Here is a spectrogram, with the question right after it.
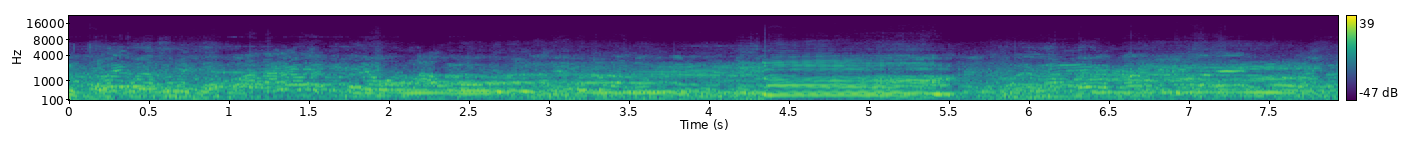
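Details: At a Chattogram cattle market in Bangladesh on 17 January 2025, Sahiwal bull calves for sale give deep moos. One long, strong harmonic bellow mid-way is preceded by shorter lowing, all under continuous human talk.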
